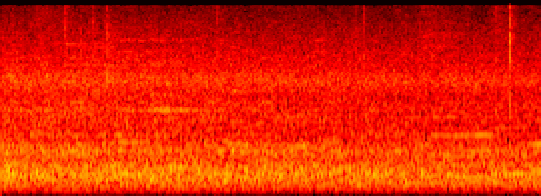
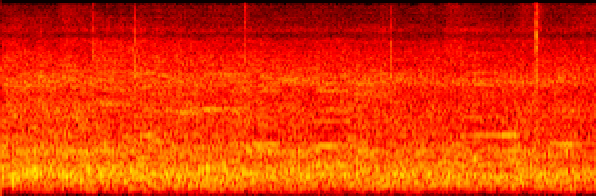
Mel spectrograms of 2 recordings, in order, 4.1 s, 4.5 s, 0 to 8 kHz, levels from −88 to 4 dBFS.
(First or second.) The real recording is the first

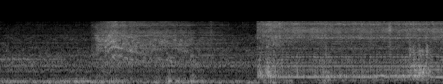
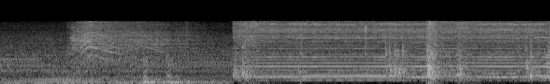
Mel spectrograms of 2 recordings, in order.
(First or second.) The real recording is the second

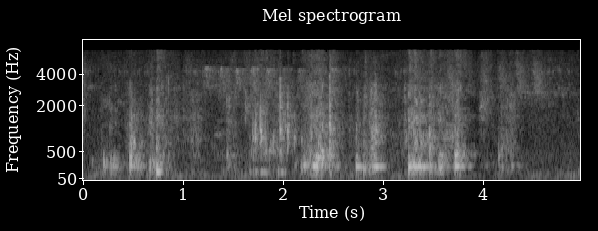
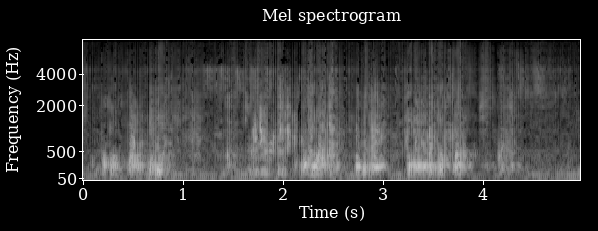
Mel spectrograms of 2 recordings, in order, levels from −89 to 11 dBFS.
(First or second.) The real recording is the first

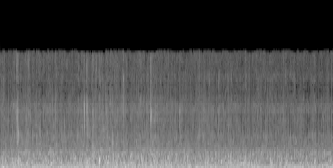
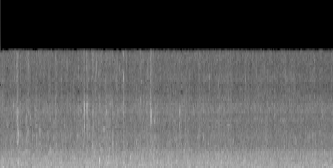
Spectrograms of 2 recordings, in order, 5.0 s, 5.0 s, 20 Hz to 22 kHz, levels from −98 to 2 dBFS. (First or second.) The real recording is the second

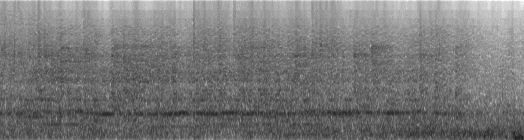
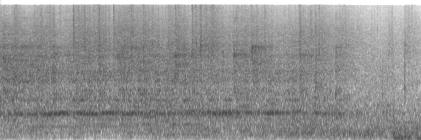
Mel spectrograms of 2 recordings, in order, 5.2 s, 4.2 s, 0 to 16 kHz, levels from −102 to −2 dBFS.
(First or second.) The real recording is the second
